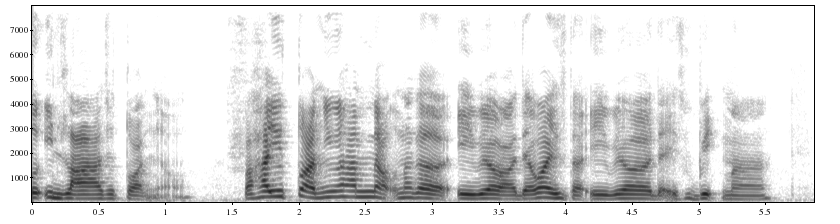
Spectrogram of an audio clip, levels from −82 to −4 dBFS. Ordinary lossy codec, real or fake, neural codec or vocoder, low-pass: none; real; none; none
